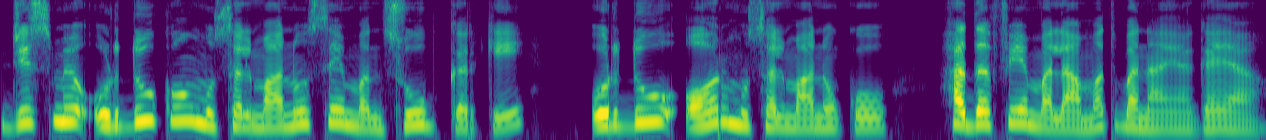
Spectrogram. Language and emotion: Urdu, neutral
